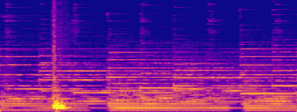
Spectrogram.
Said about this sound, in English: There's nothing like the sweet sound of tinkling bells to usher in the festive spirit.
